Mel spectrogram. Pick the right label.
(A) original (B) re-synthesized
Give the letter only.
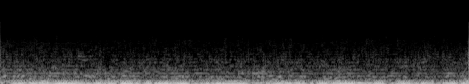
B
